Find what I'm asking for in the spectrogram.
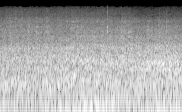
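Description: A modern passenger train bound for Ruse, Bulgaria rumbles steadily and loudly throughout, with a continuous broadband roar and faint clickety-clack from the rails, no voices.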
